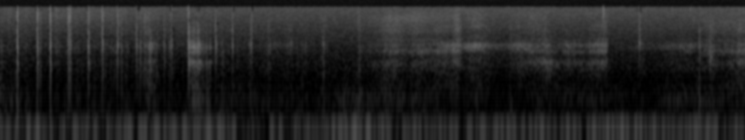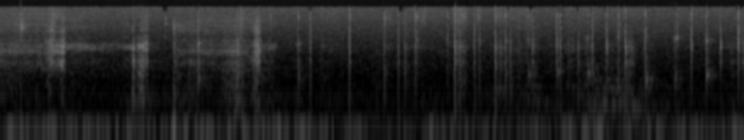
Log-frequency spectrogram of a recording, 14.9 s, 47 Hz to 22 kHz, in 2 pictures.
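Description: Long painted nails tap and scratch the top and the two metal mic capsules of a small Tascam handheld recorder with a hollow black plastic body. Many sharp, dry clicks with almost no ring cut through soft, bright scratching that swells in bands around 2–3 kHz, all over a steady low rumble.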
